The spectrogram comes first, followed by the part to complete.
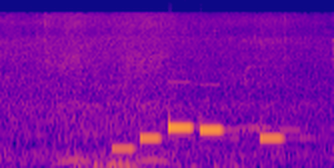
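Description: Amazon app's quiz-completion jingle, a short electronic melody of five beep-like tones that step up in pitch and then back down, over a low swooping sound. It signals that the quiz is finished.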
